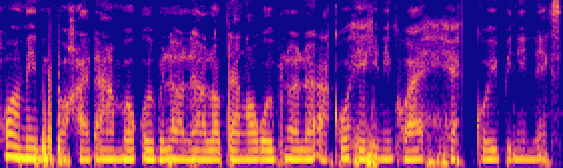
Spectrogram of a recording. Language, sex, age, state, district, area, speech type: Assamese, female, 45-60, Assam, Dibrugarh, rural, spontaneous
